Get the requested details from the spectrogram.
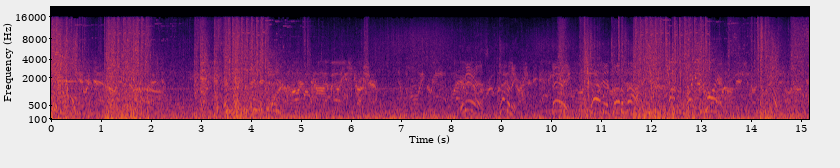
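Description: Rifles fire in rapid bursts, with bullets cracking close by.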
